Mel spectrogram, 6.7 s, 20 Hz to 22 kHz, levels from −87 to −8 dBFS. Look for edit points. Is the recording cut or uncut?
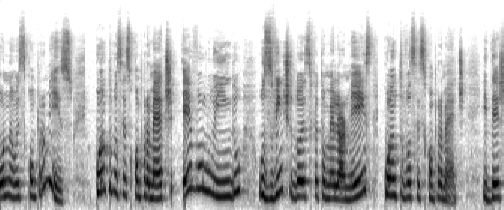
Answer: cut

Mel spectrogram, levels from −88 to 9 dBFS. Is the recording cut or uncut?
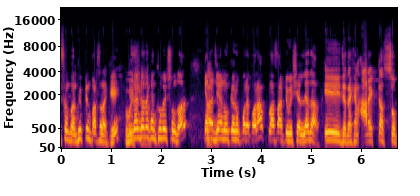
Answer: cut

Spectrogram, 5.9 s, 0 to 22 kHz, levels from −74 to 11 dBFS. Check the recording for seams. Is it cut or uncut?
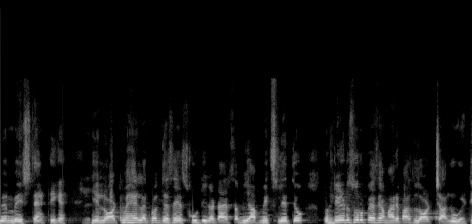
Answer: uncut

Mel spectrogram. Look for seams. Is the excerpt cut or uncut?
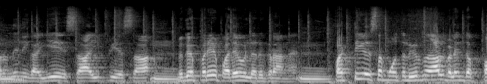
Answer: uncut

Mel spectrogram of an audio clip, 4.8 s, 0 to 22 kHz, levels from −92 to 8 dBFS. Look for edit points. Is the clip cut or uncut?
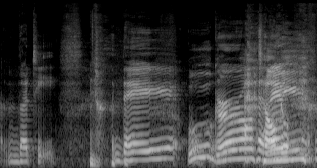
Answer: uncut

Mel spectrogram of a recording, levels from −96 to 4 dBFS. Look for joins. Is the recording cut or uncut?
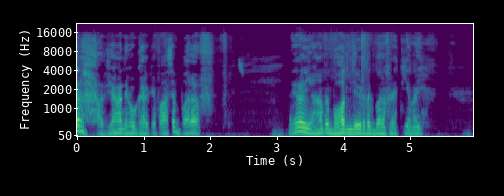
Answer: uncut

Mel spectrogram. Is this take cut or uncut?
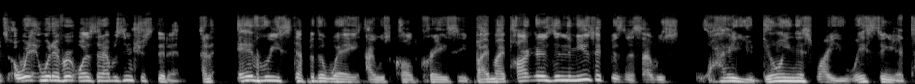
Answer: cut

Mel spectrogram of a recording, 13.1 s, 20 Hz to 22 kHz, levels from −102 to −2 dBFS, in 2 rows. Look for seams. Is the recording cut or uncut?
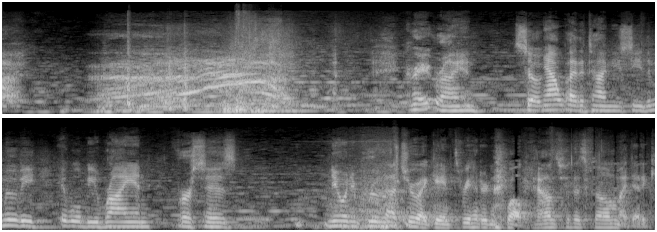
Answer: uncut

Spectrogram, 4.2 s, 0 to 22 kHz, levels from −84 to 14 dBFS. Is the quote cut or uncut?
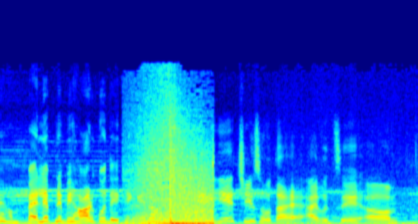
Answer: cut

